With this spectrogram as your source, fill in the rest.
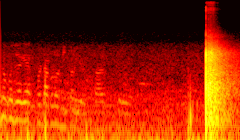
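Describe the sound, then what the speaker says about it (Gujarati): A single firecracker goes off in a residential society, one sharp loud bang near the end that decays quickly, following a stretch of quieter talking. "તો ગાઈસ તમે જોઈ શકો છો કે એક ફટાકડો નીકળ્યો."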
